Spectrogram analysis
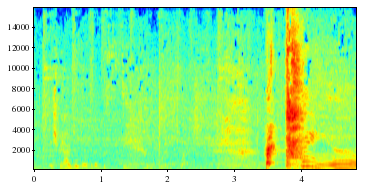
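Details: Sneezing from an allergic streamer: quiet talk, a short inward catch, then a loud explosive sneeze and a drawn-out groan, with music behind; the streamer wonders aloud whether it could be flu.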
